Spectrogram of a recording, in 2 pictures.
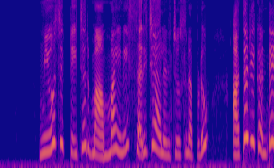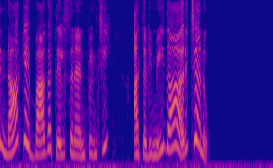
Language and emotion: Telugu, angry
